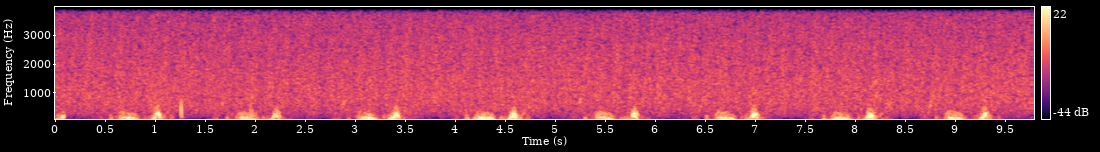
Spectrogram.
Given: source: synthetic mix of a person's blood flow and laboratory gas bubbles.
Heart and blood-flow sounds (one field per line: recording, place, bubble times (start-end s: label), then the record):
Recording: Doppler ultrasound of blood flow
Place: precordium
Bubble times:
1.26-1.33 s: bubbles
1.97-2.07 s: bubbles
From the record:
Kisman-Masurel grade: 112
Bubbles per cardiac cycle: 1 to 2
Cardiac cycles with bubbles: 1 to 10%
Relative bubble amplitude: moderate (0.250 to 0.450)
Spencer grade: 1 (occasional bubble signal discernible with the cardiac motion signal, with majority of cardiac periods free of bubbles)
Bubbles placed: only in the low amplitude regions of the cardiac cycle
